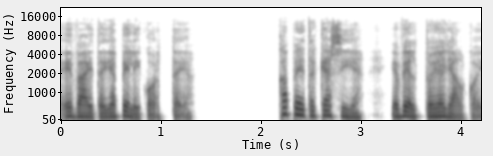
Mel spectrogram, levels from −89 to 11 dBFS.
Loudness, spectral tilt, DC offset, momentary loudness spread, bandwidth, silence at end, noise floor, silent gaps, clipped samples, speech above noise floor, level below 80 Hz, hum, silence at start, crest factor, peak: -22 LUFS; -6 dB/octave; under 0.1%; 12 LU; 13.5 kHz; 0 s; under -90 dBFS; none; under 0.1%; over 68 dB; -56 dBFS; none; 0 s; 18 dB; -4 dBFS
